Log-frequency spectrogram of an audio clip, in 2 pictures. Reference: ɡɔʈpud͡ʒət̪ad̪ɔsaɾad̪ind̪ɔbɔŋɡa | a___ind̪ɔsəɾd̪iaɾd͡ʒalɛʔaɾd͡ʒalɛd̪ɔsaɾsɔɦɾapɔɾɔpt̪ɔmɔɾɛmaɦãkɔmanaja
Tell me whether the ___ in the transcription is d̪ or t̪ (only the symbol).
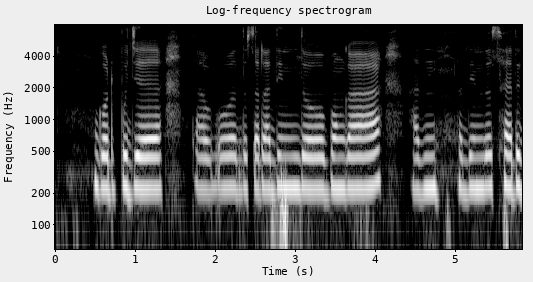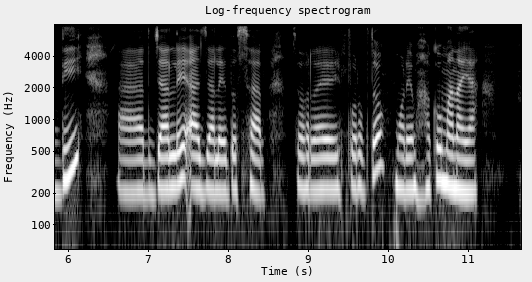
d̪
